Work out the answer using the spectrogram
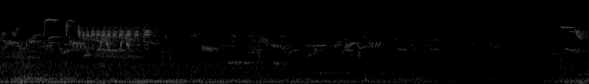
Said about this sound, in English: Well, the nightingales are being outsung by the garden warblers at the moment.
